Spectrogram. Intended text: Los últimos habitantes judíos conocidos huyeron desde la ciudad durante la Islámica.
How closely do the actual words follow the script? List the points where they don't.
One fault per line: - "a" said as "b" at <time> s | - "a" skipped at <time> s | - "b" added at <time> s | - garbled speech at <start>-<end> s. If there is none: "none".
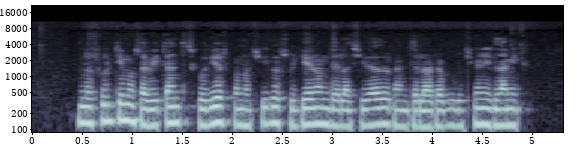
- "desde" said as "de" at 3.0 s
- "Revolución" added at 4.0 s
